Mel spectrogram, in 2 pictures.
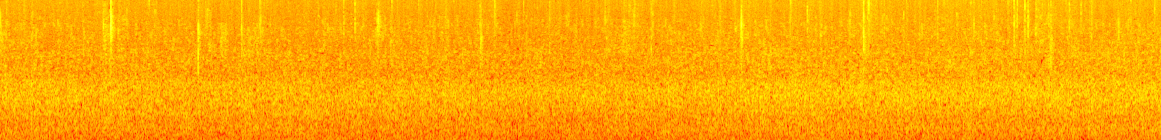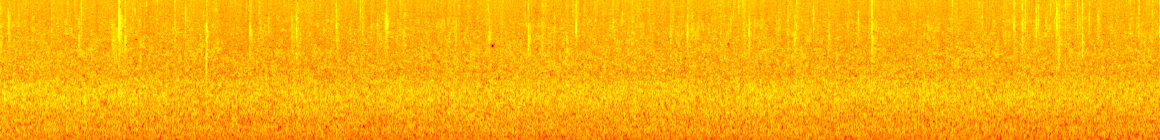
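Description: Steady rain falling, with single louder drops ticking now and then at irregular moments.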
